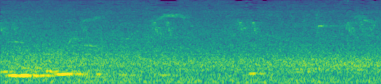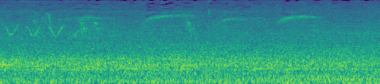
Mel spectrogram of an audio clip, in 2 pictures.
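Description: Birds calling outdoors: a few low cooing notes in the first second, then thin, high chirps and whistled notes through the middle, over a steady background hiss.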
